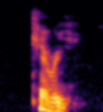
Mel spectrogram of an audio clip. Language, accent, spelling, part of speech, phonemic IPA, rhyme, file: English, Southern England, Kerry, proper noun / noun, /ˈkɛɹi/, -ɛɹi, LL-Q1860 (eng)-Kerry.wav
- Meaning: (proper noun) 1. A county of Ireland. County seat: Tralee 2. A village and community in Powys, Wales, originally in Montgomeryshire (OS grid ref SO1489). Welsh spelling: Ceri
